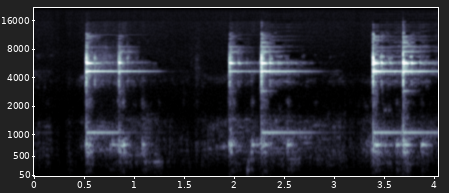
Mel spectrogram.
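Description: Voting bell in the Texas House chamber rung by the clerk, three clear electronic ding-dong chimes spaced evenly about a second and a half apart, loud and alone with a quiet room between strikes.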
